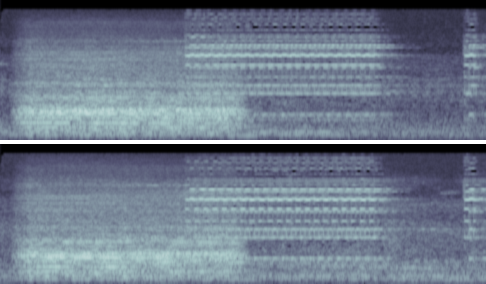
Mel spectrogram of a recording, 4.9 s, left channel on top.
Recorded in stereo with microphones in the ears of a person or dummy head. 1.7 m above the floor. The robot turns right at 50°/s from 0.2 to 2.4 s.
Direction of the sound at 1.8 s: 25° left (ahead or behind).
